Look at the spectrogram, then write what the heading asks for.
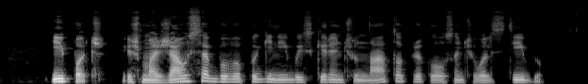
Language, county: Lithuanian, Kaunas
